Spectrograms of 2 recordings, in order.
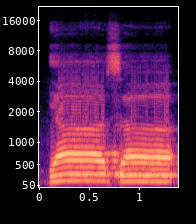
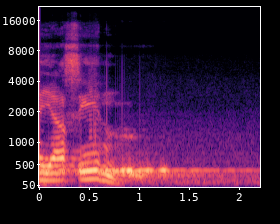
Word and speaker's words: Yasin: kan Ya nah salah Pak Yasa eh salah itu bacanya Yasin ini barisnya juga di atas dua-duanya itu bukan baris ya Bu harakat itu ngambek dianya ya Nah guru Saya bilang ini bacanya Yasin biasa dikasih tahu ngambek marah ah ini enggak dapat tapi ketika dikasih tahu Yasa bukan Yasa Pak Yasin oh ya Yasin oh iya dibaca Yasin ahah itu baru dapat dua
